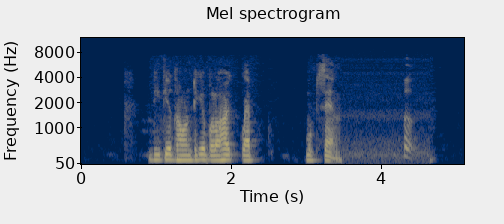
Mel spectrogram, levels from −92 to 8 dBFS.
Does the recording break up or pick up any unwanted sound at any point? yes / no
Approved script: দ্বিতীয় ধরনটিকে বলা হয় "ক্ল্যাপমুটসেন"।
yes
